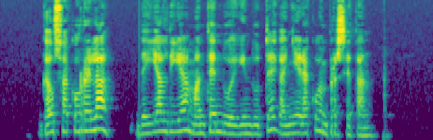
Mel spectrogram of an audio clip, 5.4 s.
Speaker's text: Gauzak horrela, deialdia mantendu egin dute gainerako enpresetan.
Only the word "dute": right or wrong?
right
